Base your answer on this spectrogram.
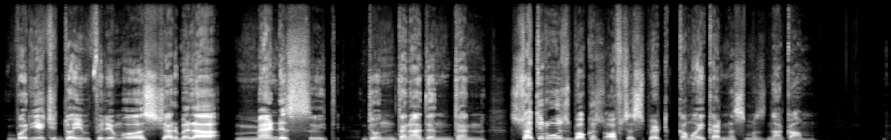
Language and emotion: Kashmiri, neutral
